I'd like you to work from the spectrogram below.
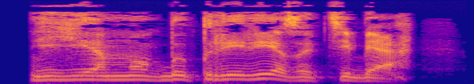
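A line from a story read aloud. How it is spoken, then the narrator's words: Hissed. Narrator (Russian): прошипел Кин в лицо Мэтью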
